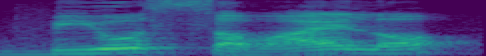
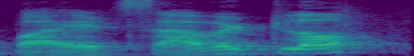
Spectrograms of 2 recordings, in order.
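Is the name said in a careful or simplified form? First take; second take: careful; simplified. First: The name is said in its careful original form. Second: The name is said in a simplified everyday form. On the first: "the correct pronunciation for this is" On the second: "you can say it as"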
